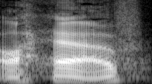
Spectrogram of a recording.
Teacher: And so the most common way of pronouncing this would be Ahav. The B on the end has almost more of a V sound, Ahav. This verb, Ahav, occurs in the Old Testament more than 208 times.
